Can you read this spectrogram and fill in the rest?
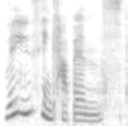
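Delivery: usual speaking voice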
